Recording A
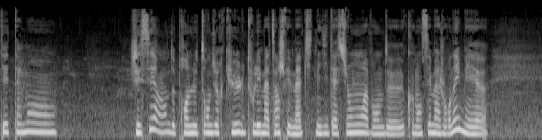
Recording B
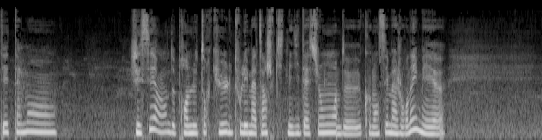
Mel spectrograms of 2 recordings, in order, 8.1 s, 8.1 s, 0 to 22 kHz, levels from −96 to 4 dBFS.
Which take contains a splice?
B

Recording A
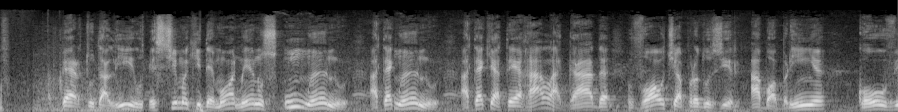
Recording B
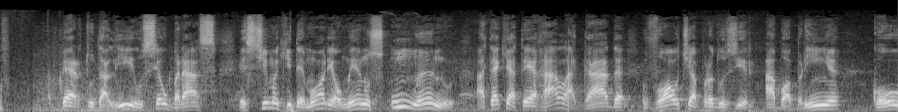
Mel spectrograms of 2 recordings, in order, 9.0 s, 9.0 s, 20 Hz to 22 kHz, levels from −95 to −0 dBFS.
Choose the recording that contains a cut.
A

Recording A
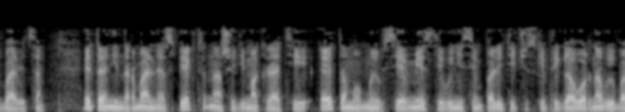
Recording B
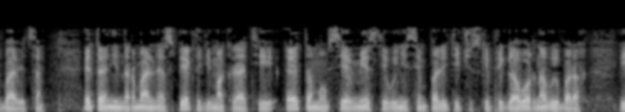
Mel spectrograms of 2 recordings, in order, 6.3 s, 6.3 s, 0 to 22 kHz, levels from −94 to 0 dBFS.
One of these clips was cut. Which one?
B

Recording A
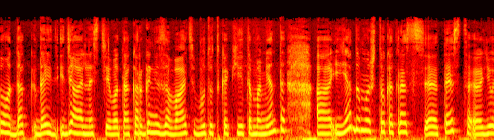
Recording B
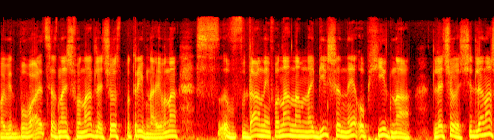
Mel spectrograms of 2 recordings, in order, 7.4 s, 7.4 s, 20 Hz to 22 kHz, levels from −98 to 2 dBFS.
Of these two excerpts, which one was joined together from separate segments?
B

